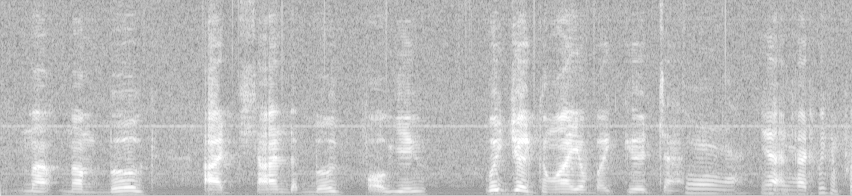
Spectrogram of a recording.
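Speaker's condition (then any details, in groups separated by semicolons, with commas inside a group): Cerebral palsy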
